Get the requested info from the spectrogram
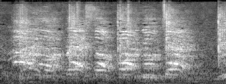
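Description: A crowd of people shouting at once, several raised voices overlapping.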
